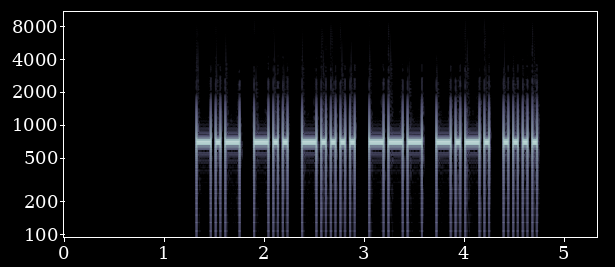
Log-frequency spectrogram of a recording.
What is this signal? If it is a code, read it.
Morse code, heard as a keyed tone, about 25 wpm, 700 Hz. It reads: KD6OCH
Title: USA Call Signs Repeated 3x 25wpm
